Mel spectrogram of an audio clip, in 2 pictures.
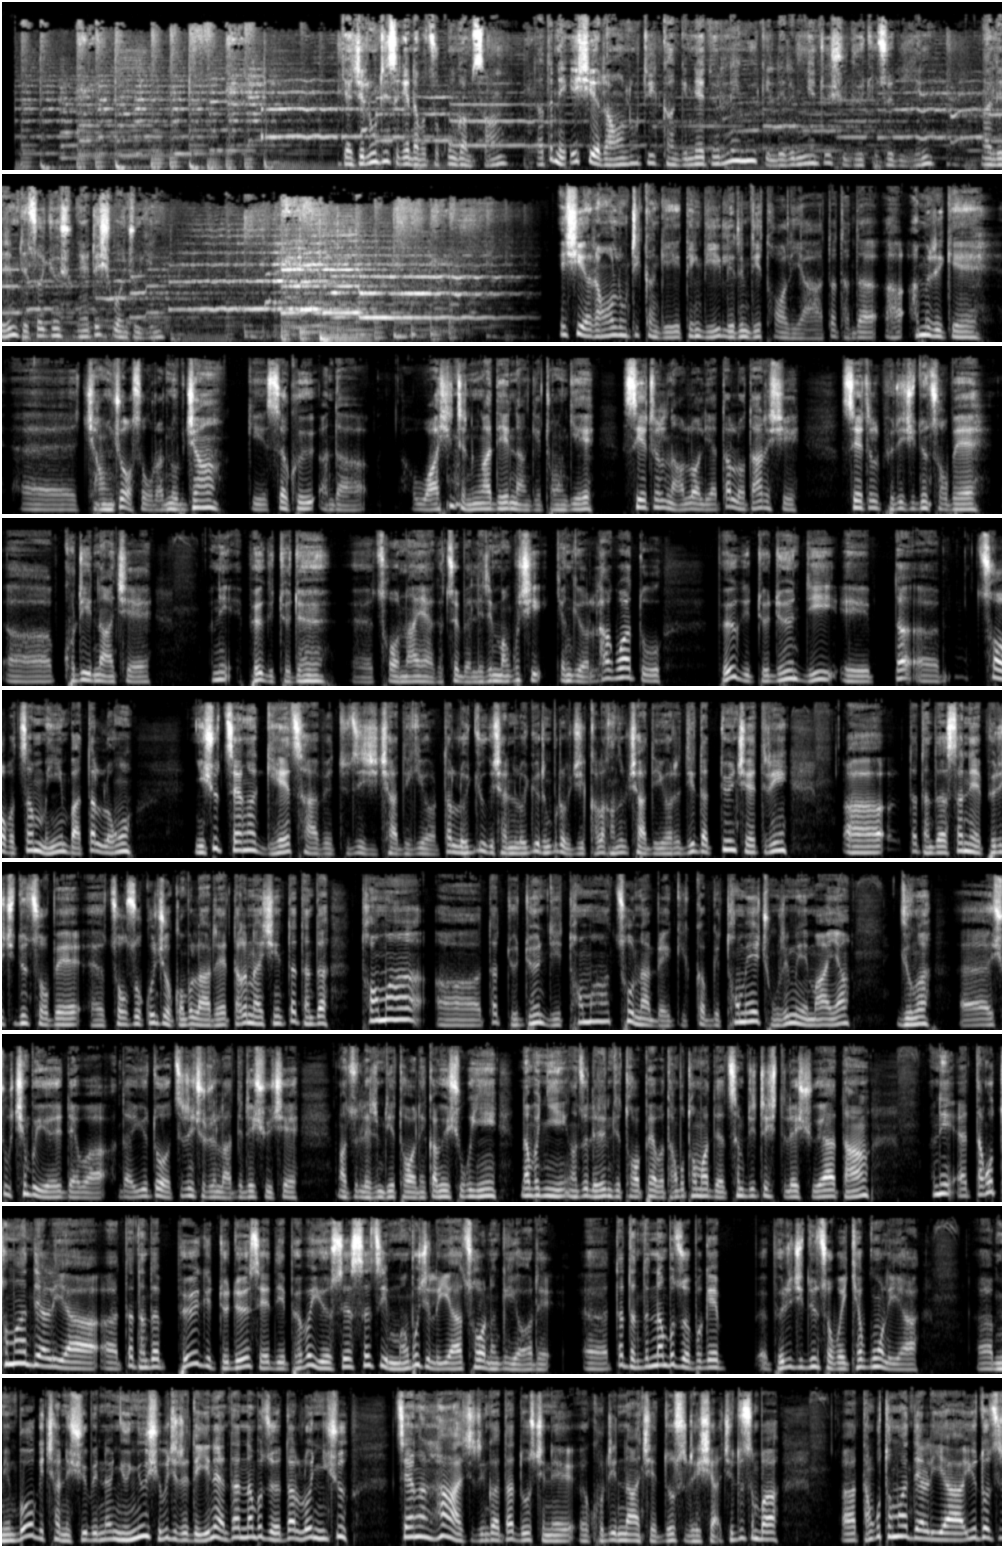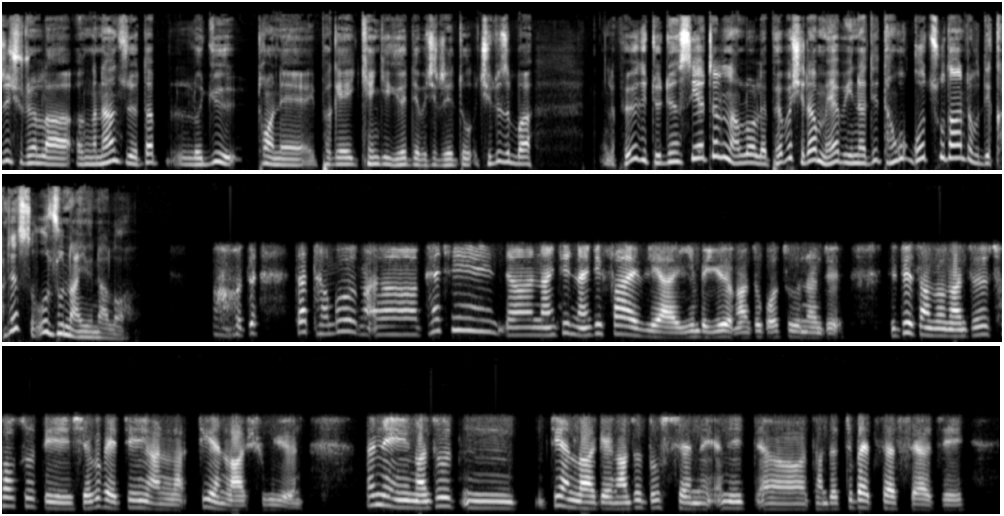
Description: གནད་དོན་གླེང་མོལ་གྱི་ལས་རིམ་ནང་།
གླེང་མོལ་ཞུས་པའི་ལས་རིམ།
